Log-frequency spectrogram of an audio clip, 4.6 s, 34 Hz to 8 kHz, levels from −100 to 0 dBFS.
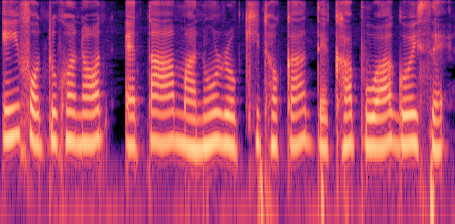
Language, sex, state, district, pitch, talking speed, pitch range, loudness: Assamese, female, Assam, Sonitpur, 245 Hz, 130 wpm, 235-260 Hz, -15 LUFS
